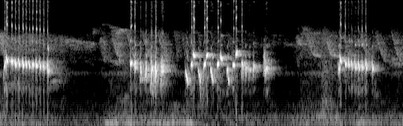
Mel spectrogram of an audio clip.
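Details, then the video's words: Yellow-vented bulbul song in three bursts: a rapid rattled series of bright notes, then a tumbling run of bubbly warbled notes, ending with another quick rattling phrase. "Suara Burung Trucukan"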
